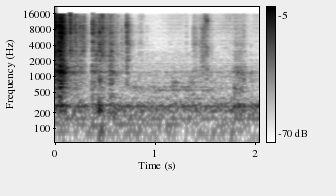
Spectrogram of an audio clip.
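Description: The plastic wrapper of a Donruss baseball card pack being torn open by hand, with a loud crinkling tear right at the start that fades into softer rustling of the wrapper.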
